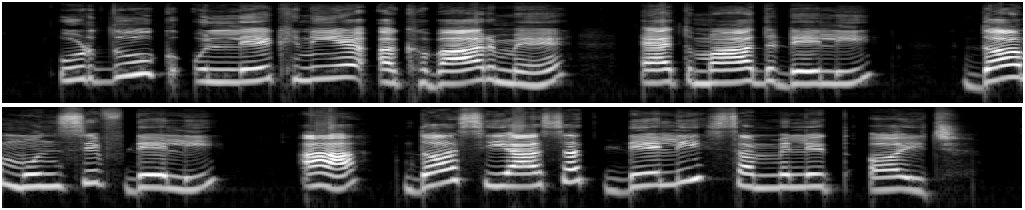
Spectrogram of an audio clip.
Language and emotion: Maithili, neutral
